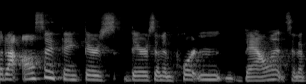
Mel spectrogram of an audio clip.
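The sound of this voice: A woman's bright, sharp tone with vocal fry at a fairly quick pace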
